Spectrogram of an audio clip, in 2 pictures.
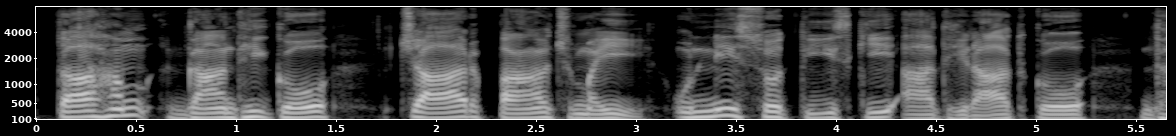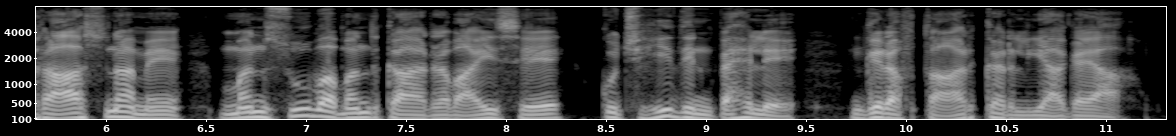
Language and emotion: Urdu, neutral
